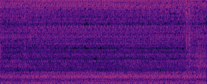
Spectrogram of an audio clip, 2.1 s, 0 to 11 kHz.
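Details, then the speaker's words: Mercedes SLK200 R172 switched off, sound heard at the battery tray: soft steady whooshing with a low hum as a fan cools the battery; normal battery cooling fan running. "There's a fan cooling the battery down. That's not a parasitic drain much, is it?"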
